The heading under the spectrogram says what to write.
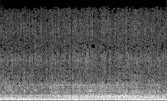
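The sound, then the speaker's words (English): A steady, droning propeller aircraft engine hums loudly and continuously as the plane flies low over people adrift at sea, with a strong low-pitched throb and a rough, buzzing texture that holds level throughout. “He's flying low, and he sees us.”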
